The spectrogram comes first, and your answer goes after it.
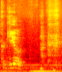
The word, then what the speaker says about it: Cargill: It's pronounced Cargill. Oh, it's French.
